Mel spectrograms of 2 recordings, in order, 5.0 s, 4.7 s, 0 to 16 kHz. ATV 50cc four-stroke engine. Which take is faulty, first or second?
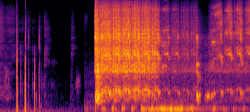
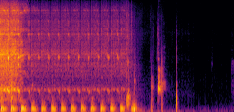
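first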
